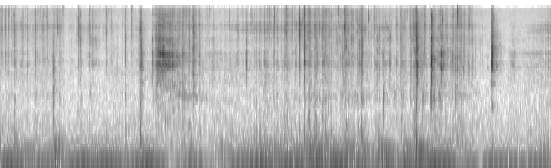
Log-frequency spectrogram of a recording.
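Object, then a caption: Bar of soap. A solid tan bar of dry soap is held in the hand while its edges are shaved with a small blade, producing crunchy flakes. The clip is full of dense, dry, crisp scraping and crackling clicks with bright, sharp transients over a low, steady rumble.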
